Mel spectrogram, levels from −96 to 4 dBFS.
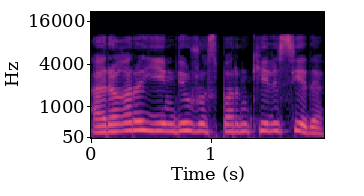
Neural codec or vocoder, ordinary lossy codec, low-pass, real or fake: vocoder, 44.1 kHz, 128 mel bands every 256 samples, BigVGAN v2; none; 9.9 kHz; fake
